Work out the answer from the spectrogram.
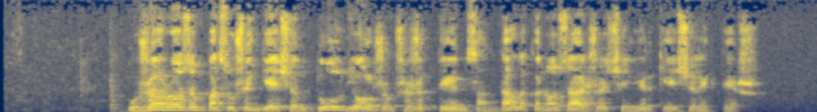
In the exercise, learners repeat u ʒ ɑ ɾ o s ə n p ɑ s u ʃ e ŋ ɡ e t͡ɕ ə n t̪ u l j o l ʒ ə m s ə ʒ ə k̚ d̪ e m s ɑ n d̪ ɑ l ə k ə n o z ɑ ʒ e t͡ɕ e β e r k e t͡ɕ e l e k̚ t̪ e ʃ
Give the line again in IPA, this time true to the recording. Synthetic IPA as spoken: u ʒ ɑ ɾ o z ə m p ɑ s u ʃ e ŋ ɡ e t͡ɕ ə n t̪ u l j o l ʒ ə m ʃ ə ʒ ə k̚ t̪ e n s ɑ n d̪ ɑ l ə k ə n o z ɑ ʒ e t͡ɕ e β e r k e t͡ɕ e l e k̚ t̪ e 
